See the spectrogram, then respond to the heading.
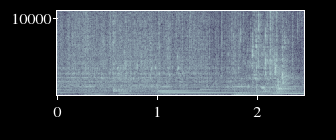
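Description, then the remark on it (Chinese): Water pours steadily into a cooking pot of stir-fried tomato, carrot and black fungus to make soup, a continuous splashing rush with faint rising tones as the pot fills, lasting the whole moment without any voices. “稍微拌炒一下，把水加进来。”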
